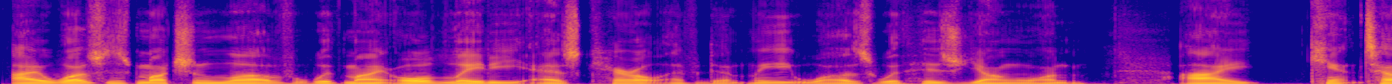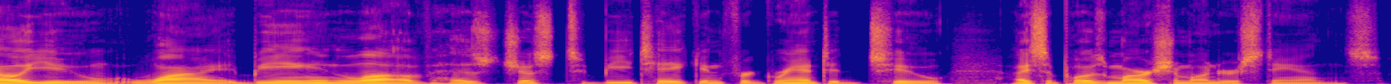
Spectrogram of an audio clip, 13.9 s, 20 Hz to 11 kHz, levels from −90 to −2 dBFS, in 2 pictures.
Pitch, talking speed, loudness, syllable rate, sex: 110 Hz, 155 wpm, -19 LUFS, 4.0 syllables/s, male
